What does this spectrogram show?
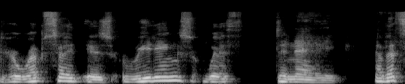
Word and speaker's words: Danae: And her website is Readings with Danae. Now that's spelled Denea. Danae, Denea, rhymes with Renee.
